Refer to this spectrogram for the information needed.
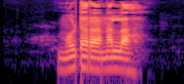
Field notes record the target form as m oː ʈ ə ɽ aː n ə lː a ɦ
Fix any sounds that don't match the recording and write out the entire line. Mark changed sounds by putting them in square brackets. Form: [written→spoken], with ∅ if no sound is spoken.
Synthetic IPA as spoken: m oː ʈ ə [ɽ→ɾ] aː n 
